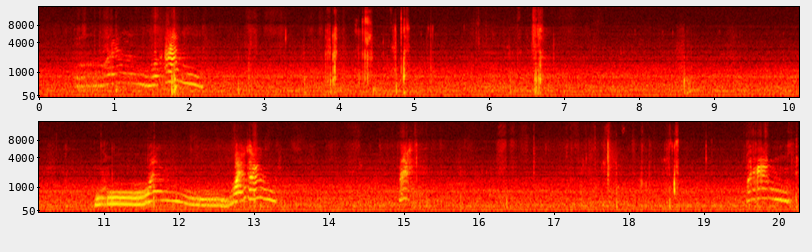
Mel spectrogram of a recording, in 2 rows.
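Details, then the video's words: Domestic cat snorting like a pig while playing, not angry; short harmonic vocal bursts with rising-falling tones around 1 s, 11–13 s and 20 s, scattered clicks between, indoors with a person speaking nearby. "Snorting Cat/Kitty sounds like Pig, Funny Noise!"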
